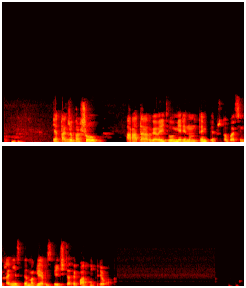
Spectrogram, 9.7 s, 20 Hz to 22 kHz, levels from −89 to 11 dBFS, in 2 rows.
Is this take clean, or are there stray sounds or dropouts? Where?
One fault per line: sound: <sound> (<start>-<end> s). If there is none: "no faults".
no faults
